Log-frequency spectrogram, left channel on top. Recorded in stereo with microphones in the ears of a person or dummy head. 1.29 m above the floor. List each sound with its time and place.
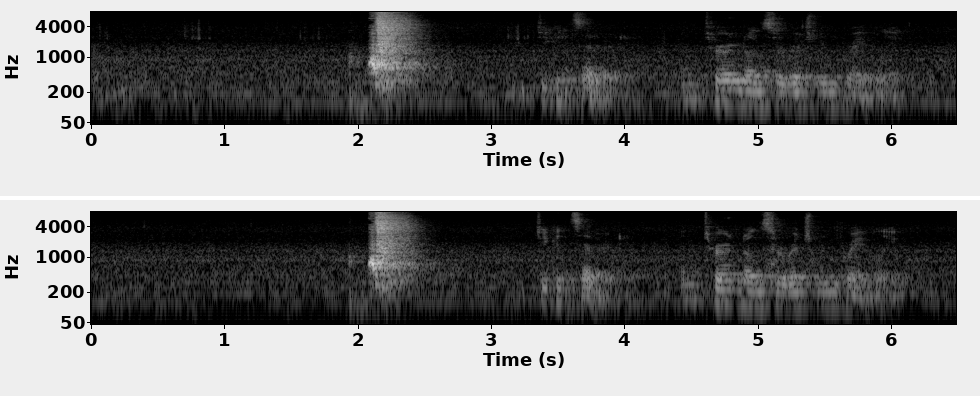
1.9 s a crack: 25° right (ahead or behind), 0.7 m
3.3 s a man speaking: 65° right (ahead or behind), 0.6 m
